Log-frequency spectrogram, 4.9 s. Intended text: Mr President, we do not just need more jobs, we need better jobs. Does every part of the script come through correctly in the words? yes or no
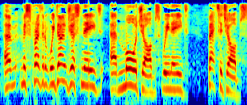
yes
